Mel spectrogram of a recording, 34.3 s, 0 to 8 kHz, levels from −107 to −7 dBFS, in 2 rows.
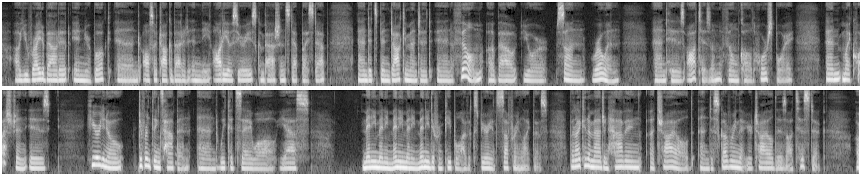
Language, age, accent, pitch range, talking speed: English, 40-59, American, 135-160 Hz, 145 wpm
